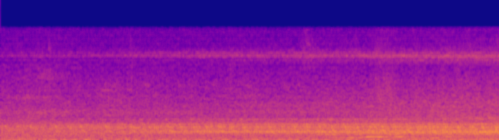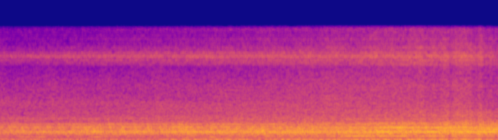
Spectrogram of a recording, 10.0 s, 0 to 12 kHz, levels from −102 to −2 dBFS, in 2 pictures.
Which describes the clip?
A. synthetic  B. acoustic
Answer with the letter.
A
